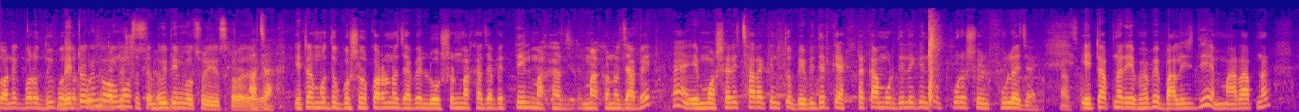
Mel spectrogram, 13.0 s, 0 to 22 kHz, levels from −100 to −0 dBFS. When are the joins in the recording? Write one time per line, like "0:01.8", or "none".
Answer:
0:02.8
0:06.6
0:10.4

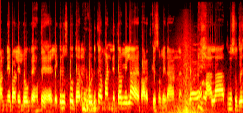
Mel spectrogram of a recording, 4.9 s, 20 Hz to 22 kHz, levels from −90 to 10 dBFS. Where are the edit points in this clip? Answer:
0:03.7

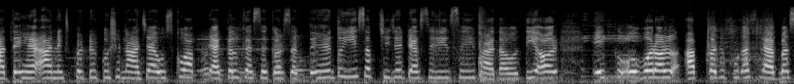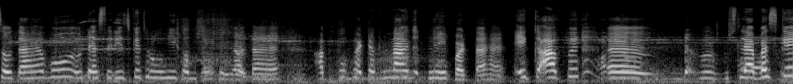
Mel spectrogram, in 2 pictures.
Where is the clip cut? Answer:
none

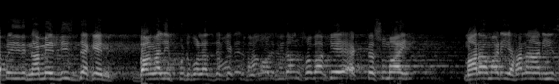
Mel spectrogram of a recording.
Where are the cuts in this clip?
0:02.5

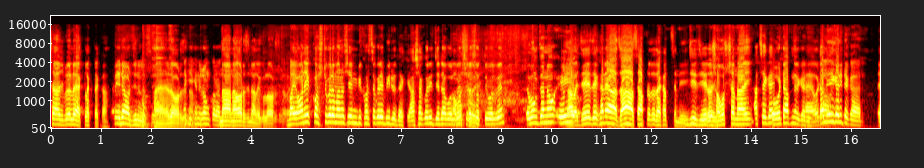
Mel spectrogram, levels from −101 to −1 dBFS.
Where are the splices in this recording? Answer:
0:01.3
0:14.4

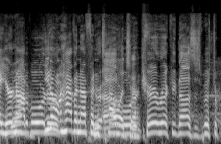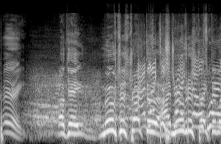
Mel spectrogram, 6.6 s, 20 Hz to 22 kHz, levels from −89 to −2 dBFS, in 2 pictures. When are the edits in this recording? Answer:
none

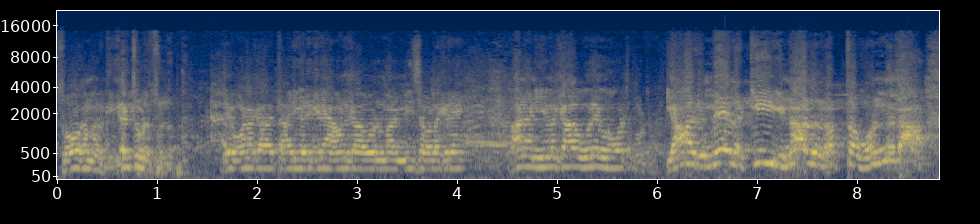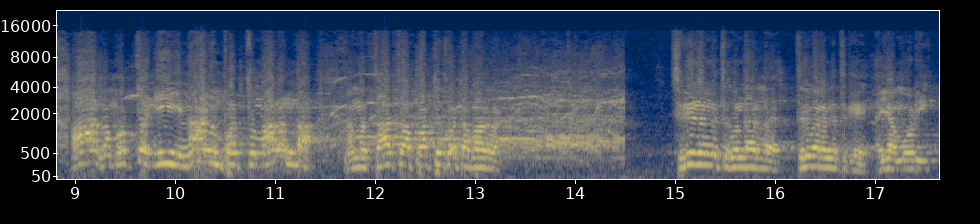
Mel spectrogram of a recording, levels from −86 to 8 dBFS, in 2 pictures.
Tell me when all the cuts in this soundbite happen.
0:01.5
0:05.9
0:14.4

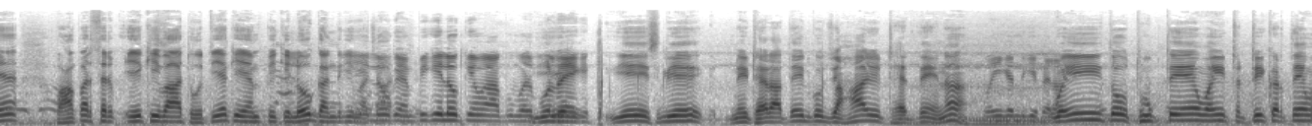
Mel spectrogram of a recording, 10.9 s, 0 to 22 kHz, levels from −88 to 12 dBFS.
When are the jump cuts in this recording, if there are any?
0:03.2

